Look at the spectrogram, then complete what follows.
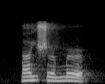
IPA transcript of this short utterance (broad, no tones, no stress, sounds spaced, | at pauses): ɐ j ʃ ə˞ m ə˞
